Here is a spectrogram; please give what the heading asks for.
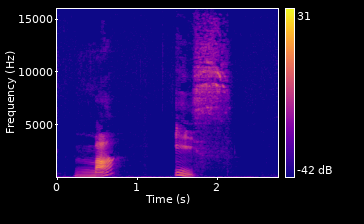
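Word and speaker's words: maïs: I to form a I must separate those two letters which means that I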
